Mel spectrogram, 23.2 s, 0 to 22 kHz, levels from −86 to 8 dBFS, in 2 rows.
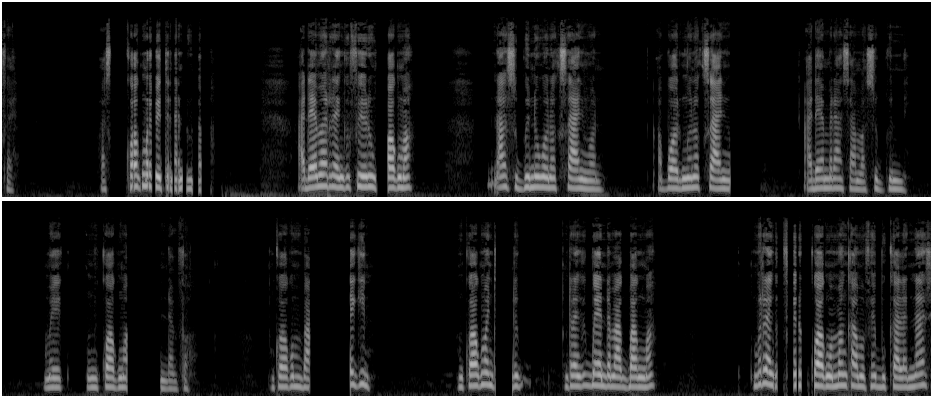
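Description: The speech drops out in soft-edged holes from AAC frame loss with muting at 1.4 to 2.8 s (scattered gaps), 4.68, 9.09, 13.17, 15.45, 17.78 and 21.25 s. Missing frames were zeroed, so the overlapping windows fade the sound out and back in.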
